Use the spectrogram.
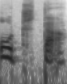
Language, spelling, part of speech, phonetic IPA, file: Polish, uczta, noun, [ˈut͡ʃta], Pl-uczta.ogg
